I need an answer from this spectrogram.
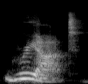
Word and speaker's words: griot: right now which is griot it's spelled g-r-i-o-t-e and that's a french term for an ancient west african tradition of oral history and the term griot are the female oral historians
